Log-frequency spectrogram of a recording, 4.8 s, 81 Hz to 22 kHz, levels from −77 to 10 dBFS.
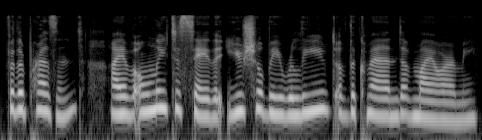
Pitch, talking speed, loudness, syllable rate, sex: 230 Hz, 235 wpm, -17 LUFS, 5.6 syllables/s, female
